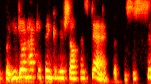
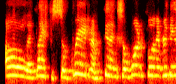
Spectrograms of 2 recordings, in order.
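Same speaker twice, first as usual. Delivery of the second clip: gushing happy self; 9 semitones higher, faster than usual. Retold or imitated. Voicing her own glee.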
